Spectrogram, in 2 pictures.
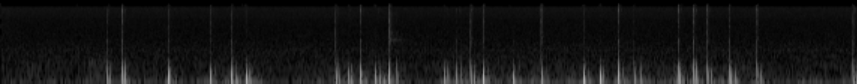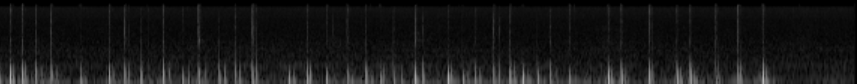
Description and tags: typing on a smartphone
Typing with a finger on a smartphone.
display, iphone, smartphone, touching, touchpad, typing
